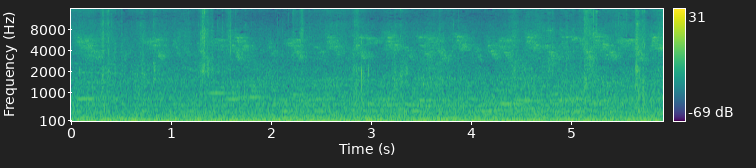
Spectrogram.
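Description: Small birds chirping over and over in the farm trees, short high calls every fraction of a second, over a steady low rumble.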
